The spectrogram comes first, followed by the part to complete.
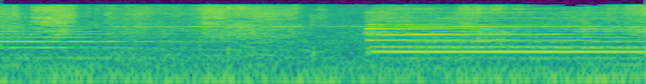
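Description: A temple bell is struck about a second in, and its several ringing tones hold on and slowly fade. The fading ring of an earlier strike is heard at the start, over a steady low rumble.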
